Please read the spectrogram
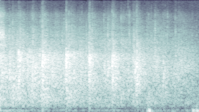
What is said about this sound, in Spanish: Así dan un aplauso al Señor esta mañana porque estamos aquí de una célula con cinco o ocho personas.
